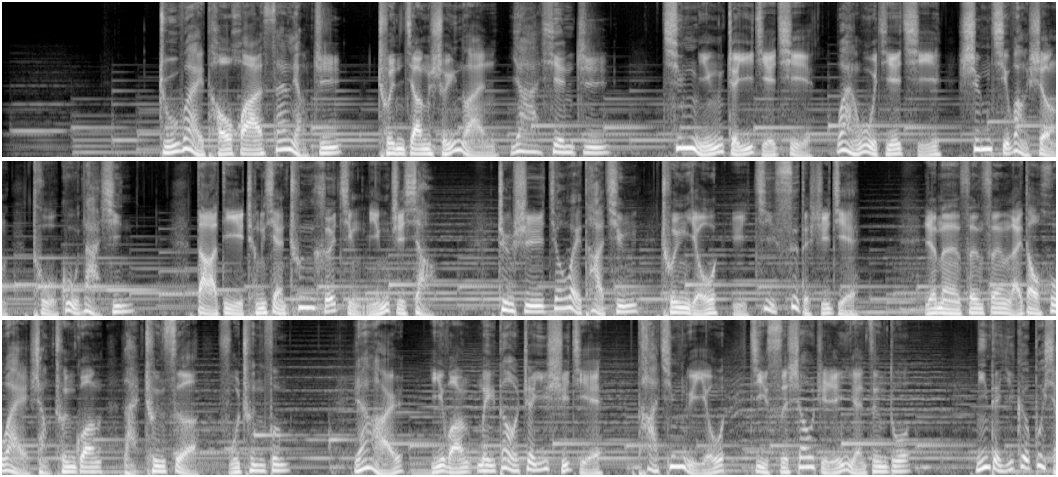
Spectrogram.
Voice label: 磁性温暖公益广告

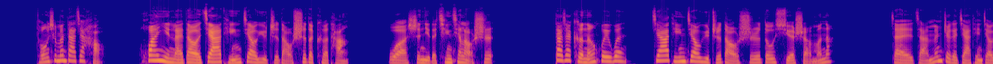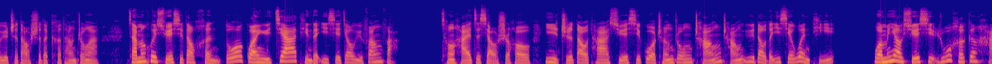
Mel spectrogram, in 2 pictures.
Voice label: 培训课堂; 家庭教育指导师

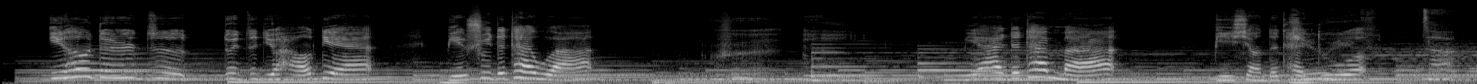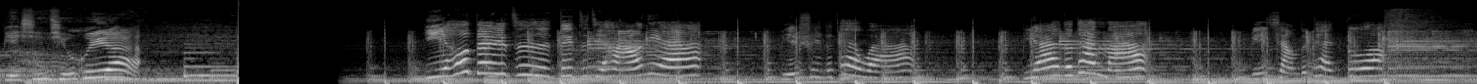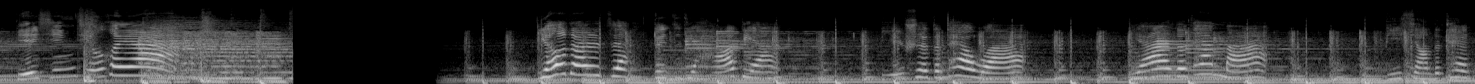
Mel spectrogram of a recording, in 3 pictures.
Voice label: 卡通 小猪; 抖音卡通小猪三版

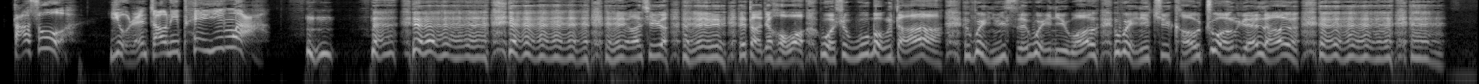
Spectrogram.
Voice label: 模仿; 吴孟达

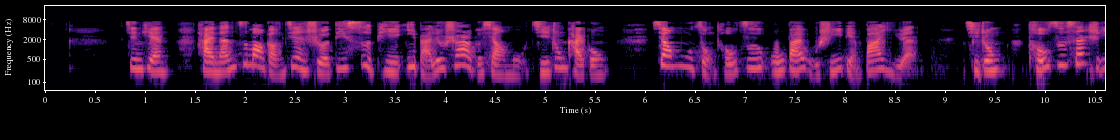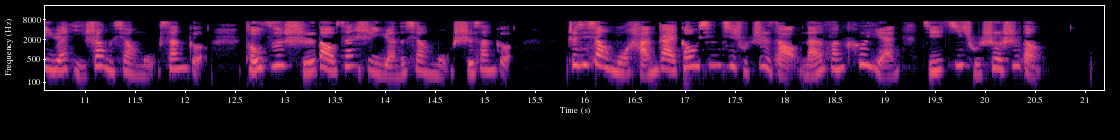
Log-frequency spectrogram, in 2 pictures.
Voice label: 新闻

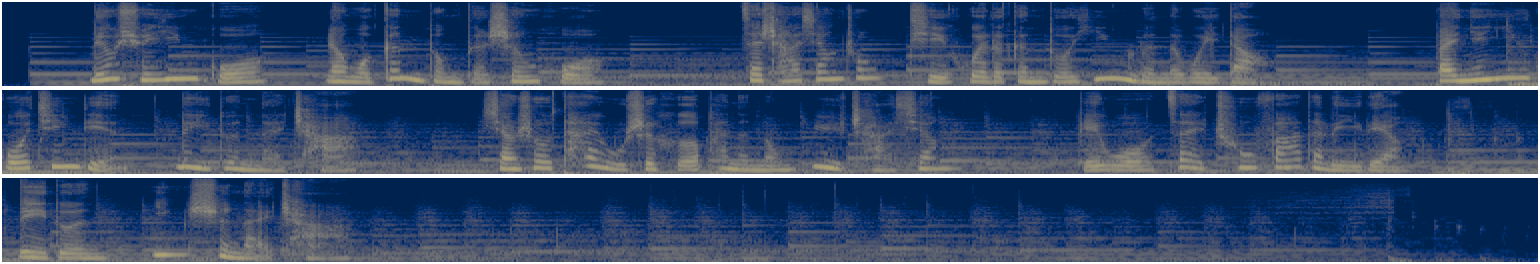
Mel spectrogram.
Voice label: 奶茶广告; 立顿

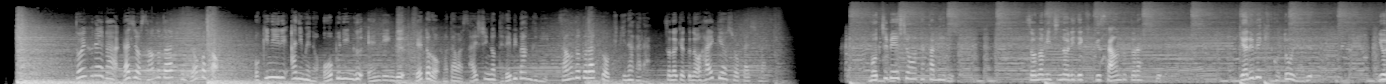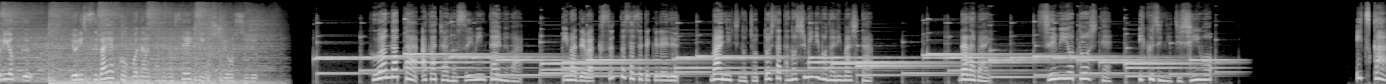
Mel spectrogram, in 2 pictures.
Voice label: 日籍女

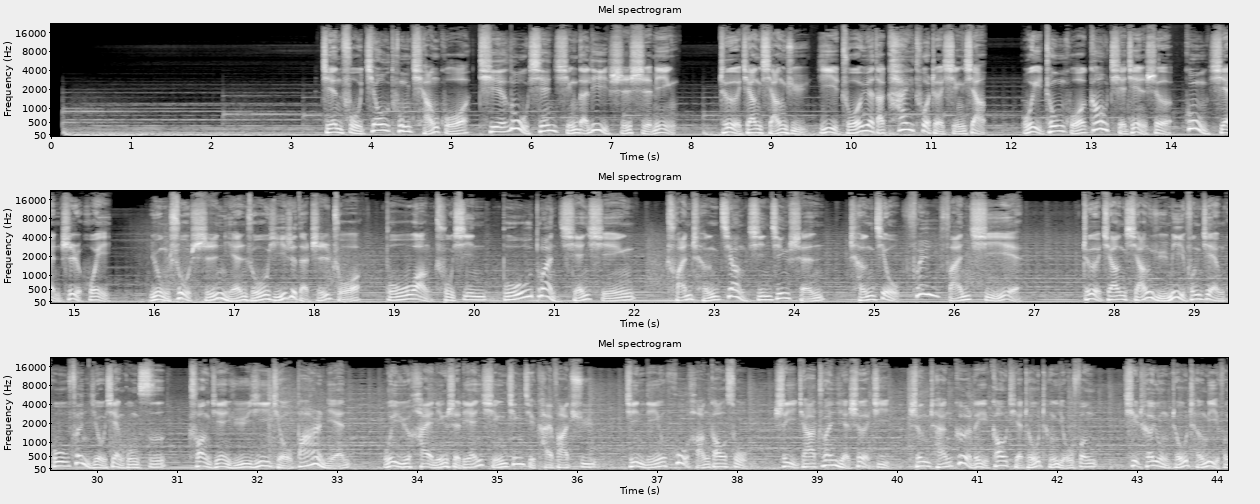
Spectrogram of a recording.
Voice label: 宣传片 样音 大气激扬; 浙江翔宇

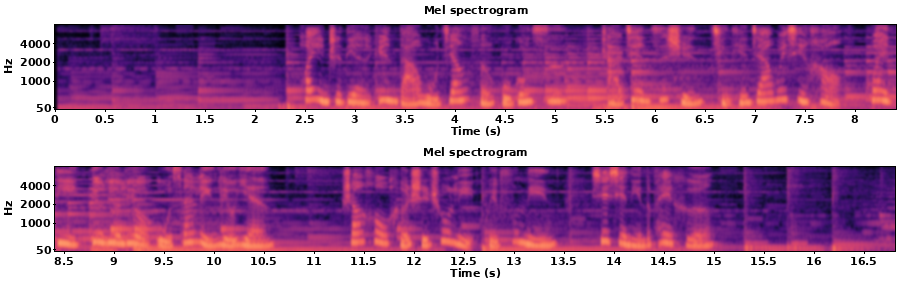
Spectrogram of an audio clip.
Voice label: 彩铃温柔

